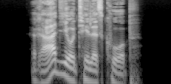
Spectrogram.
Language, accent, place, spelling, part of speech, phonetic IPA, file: German, Germany, Berlin, Radioteleskop, noun, [ˈʁadi̯oteleˌskoːp], De-Radioteleskop.ogg
- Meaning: radio telescope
